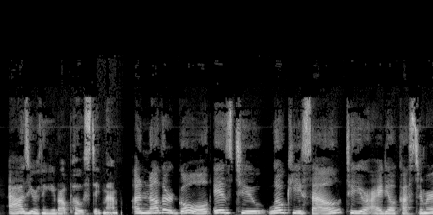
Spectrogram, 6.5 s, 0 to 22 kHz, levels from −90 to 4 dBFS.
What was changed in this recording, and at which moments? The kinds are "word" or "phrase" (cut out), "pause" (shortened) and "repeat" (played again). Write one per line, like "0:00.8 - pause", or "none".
0:04.0 - word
